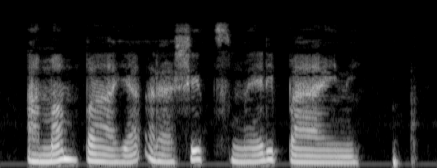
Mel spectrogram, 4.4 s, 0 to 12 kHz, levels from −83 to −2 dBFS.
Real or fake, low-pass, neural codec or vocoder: real; 7.2 kHz; none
